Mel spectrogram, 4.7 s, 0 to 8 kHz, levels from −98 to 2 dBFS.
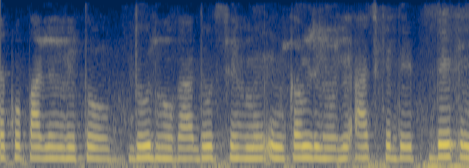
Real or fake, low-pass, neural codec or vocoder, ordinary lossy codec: fake; 7.2 kHz; autoencoder, 48 kHz, 32 numbers a frame, DAC-VAE, trained on Japanese speech; Opus, 32 kbps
